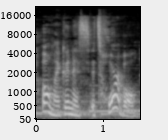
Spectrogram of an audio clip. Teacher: the reason why I will accidentally go into fry is because we're literally clenching our vocal cords and they cannot get enough breath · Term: vocal fry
